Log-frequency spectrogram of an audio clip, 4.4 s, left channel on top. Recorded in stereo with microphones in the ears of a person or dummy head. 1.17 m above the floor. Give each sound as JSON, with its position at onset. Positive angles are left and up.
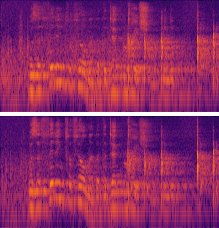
{"t": 0.5, "sound": "a man speaking", "side_deg": -65, "distance_m": 1.3}
{"t": 2.5, "sound": "knocking", "side_deg": -35, "distance_m": 1.2}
